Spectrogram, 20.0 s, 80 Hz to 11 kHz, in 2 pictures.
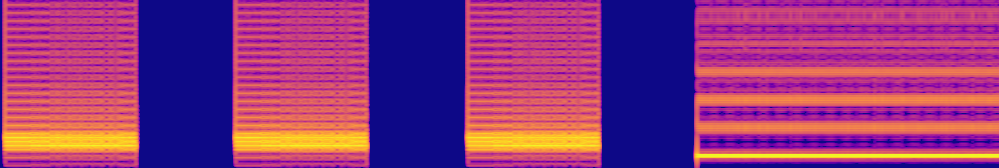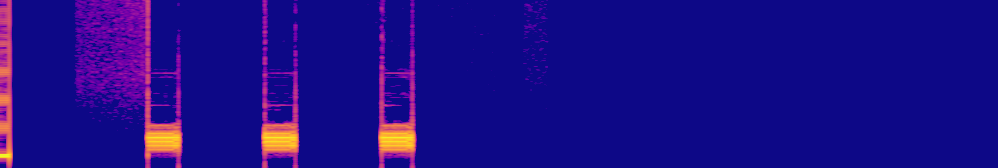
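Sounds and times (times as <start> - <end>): two-tone attention signal: 7.0 - 10.1.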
